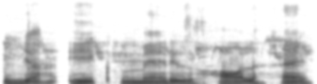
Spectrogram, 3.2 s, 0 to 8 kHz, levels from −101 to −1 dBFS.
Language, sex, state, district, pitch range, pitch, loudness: Hindi, male, Bihar, Gopalganj, 120-130 Hz, 125 Hz, -29 LUFS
